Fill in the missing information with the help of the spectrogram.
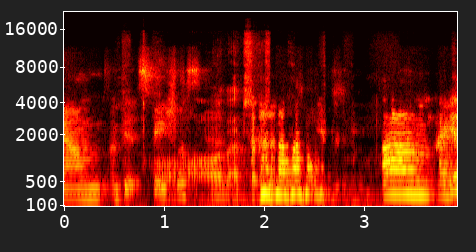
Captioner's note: laughter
